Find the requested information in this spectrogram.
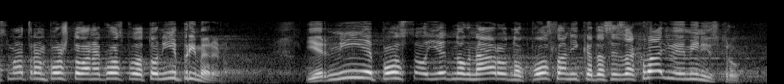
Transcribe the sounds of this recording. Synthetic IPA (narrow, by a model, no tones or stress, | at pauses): smaːt̪ɾampo̞ʃt̪o̞ʋanaɡo̞spo̞d̪at̪o̞ːnije̞pɾimḛɾḛno̰ | jeɾniːje̞po̞saoje̞d̪no̞ɡnaːɾo̞d̪no̞ɡpo̞slˠanikad̪ase̞zaxʋaʎuje̞minist̪ɾṵ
